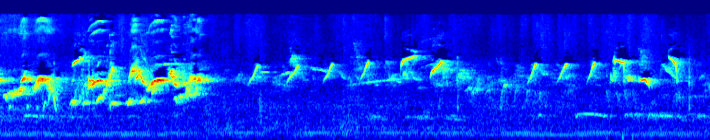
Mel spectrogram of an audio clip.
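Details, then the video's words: Shama song opening with two seconds of rich, tumbling warbled phrases, then settling into a quick series of short, sharp upslurred whistles repeated about twice a second; low background hum. "Shama bird"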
